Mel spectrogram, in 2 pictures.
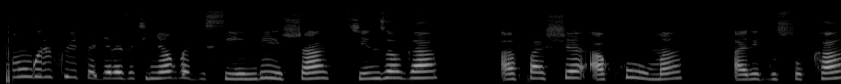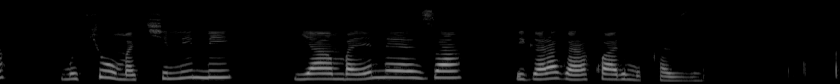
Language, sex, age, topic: Kinyarwanda, female, 18-24, finance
